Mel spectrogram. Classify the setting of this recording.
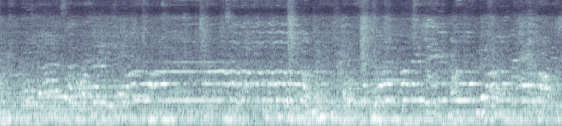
cafe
